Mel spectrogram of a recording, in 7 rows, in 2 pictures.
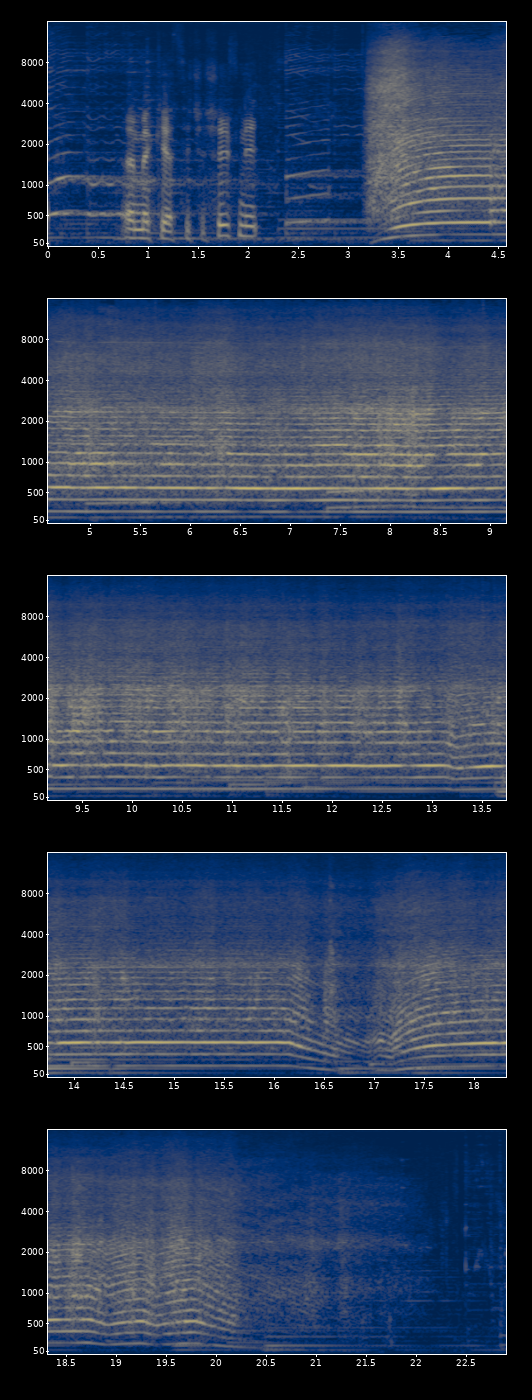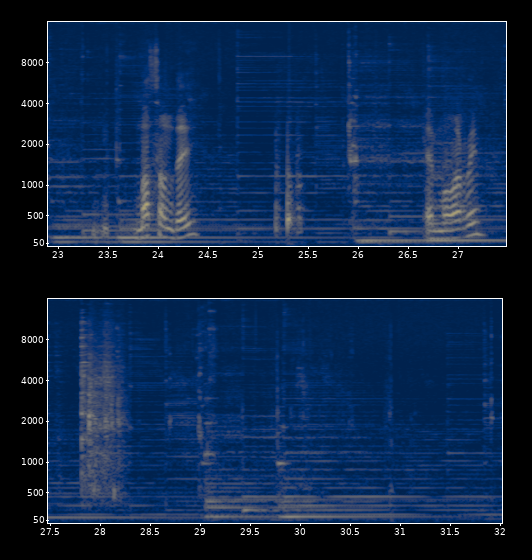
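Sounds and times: electric orbital sander whining: 0:03.2 - 0:22.2.

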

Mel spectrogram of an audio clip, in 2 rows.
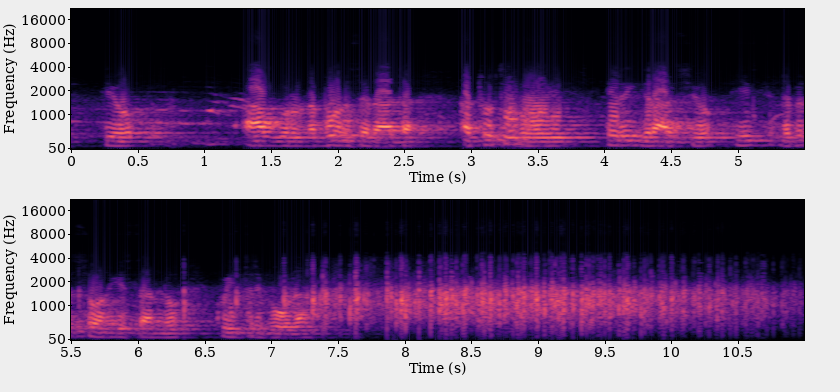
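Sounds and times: audience applauding: 0:06.7 - 0:11.0.

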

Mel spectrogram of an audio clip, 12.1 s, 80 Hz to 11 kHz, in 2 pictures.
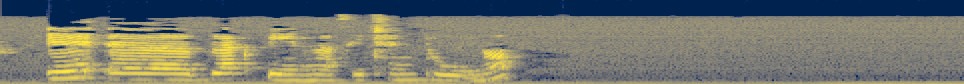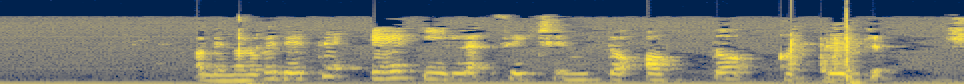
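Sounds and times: electrical mains hum: 0:00.0 - 0:12.0
faint hiss: 0:00.0 - 0:12.0.

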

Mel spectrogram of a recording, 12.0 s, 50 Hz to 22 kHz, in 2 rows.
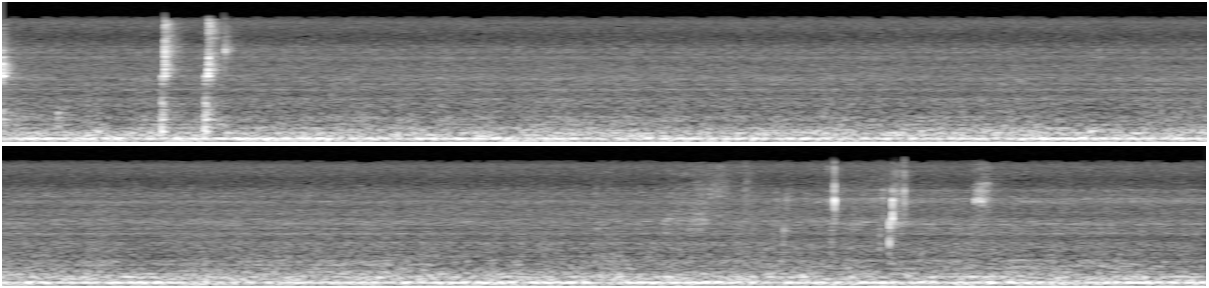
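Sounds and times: ultrasonic cleaner humming: 0:00.0 - 0:12.0.

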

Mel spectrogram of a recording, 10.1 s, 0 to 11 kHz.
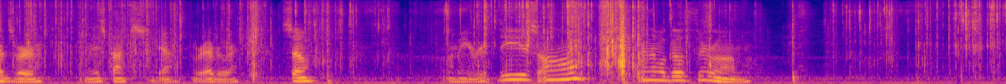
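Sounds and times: foil pack crinkling and tearing: 0:00.0 - 0:07.6, 0:08.3 - 0:10.0.

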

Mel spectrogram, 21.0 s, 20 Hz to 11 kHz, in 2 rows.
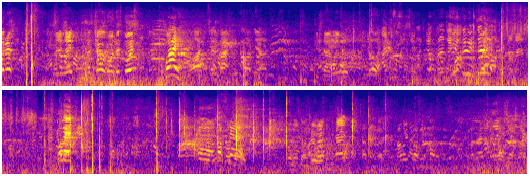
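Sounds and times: ball being kicked: 0:00.4 - 0:00.8, 0:11.4 - 0:12.8.

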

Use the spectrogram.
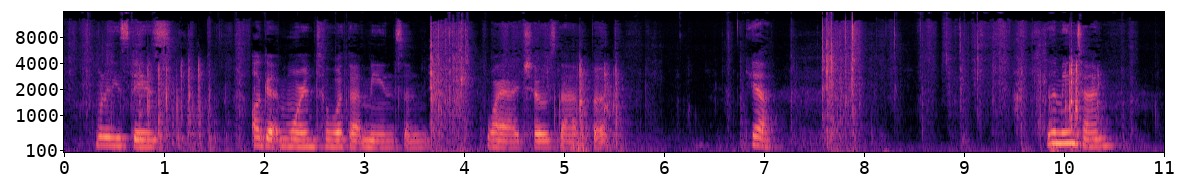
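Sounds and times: cards being shuffled: 0:00.0 - 0:01.9, 0:07.6 - 0:11.0.

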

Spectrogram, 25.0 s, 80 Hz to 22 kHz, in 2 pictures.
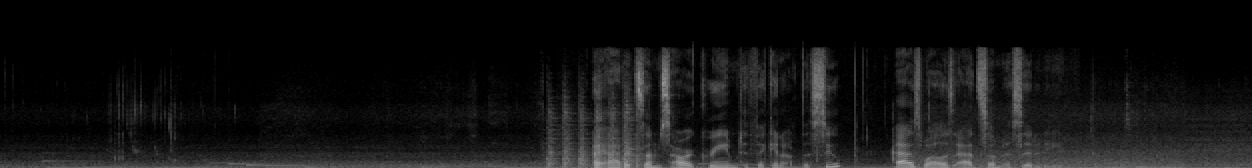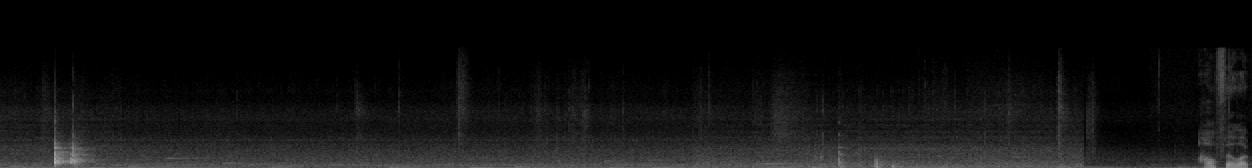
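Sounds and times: soft instrumental music: 0:00.0 - 0:25.0.

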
